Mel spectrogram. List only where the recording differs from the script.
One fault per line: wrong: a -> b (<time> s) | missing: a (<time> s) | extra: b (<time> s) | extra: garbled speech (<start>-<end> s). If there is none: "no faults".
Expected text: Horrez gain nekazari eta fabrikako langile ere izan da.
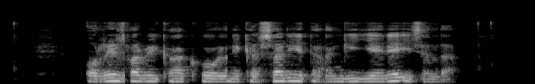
wrong: gain -> fabrikako (1.3 s)
missing: fabrikako (3.2 s)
